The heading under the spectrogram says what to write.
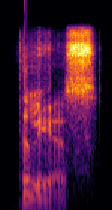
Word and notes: pileus: British English

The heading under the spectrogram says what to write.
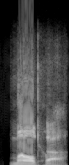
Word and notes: maltha: American English

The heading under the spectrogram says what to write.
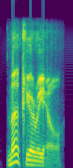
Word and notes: mercurial: British English

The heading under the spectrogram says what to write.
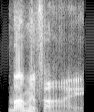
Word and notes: mummify: British English

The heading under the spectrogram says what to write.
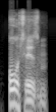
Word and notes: autism: British English

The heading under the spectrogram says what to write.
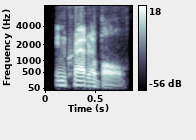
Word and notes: incredible: American English

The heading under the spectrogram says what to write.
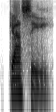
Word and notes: gassy: American English

